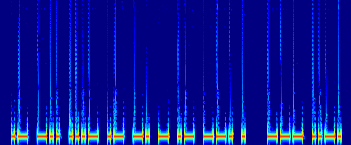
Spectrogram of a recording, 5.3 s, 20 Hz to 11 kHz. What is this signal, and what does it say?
Morse code, heard as a keyed tone, about 25 wpm, 700 Hz. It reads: ADVANTAGE OF
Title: Sentences from Top 1000 Words - Review Part 6 - 25wpm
